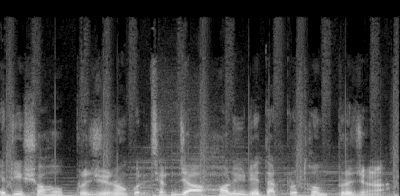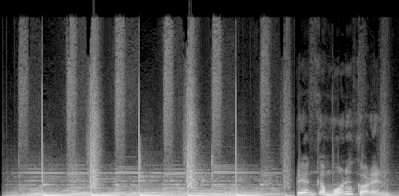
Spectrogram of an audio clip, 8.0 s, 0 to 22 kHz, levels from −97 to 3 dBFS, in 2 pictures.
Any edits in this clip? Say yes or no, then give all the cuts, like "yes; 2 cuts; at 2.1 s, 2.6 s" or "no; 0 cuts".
no; 0 cuts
